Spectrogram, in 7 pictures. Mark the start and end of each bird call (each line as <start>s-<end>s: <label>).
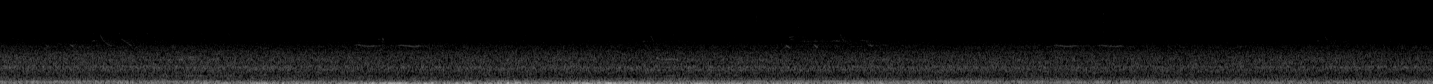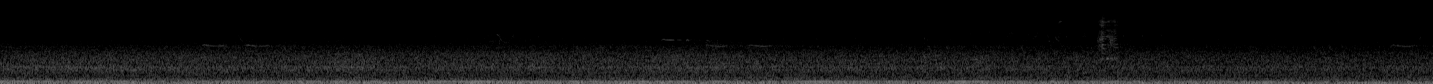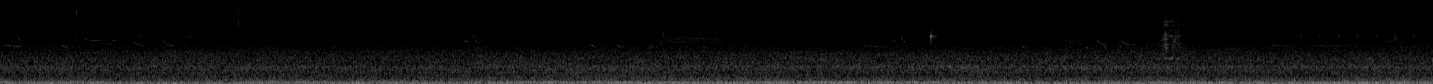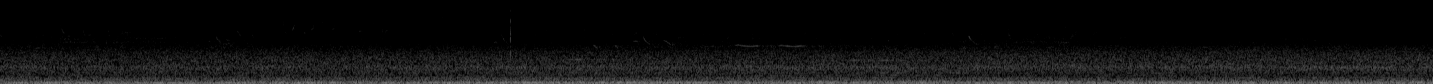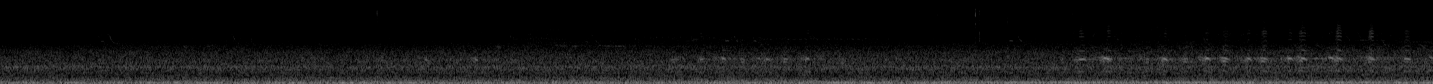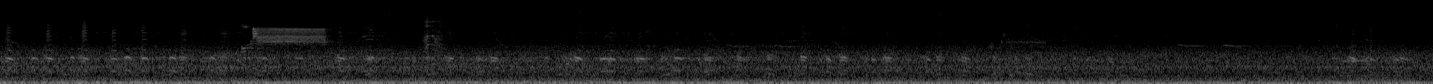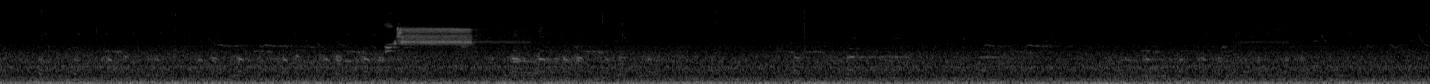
0.0s-1.8s: Baltimore Oriole (Icterus galbula)
3.4s-4.4s: Tufted Titmouse (Baeolophus bicolor)
7.5s-9.1s: Baltimore Oriole (Icterus galbula)
10.4s-11.4s: Tufted Titmouse (Baeolophus bicolor)
16.2s-17.2s: Tufted Titmouse (Baeolophus bicolor)
21.3s-22.2s: Tufted Titmouse (Baeolophus bicolor)
23.5s-26.5s: American Goldfinch (Spinus tristis)
25.2s-25.6s: Common Grackle (Quiscalus quiscula)
28.0s-29.0s: Tufted Titmouse (Baeolophus bicolor)
29.0s-30.9s: American Goldfinch (Spinus tristis)
33.1s-33.7s: Baltimore Oriole (Icterus galbula)
35.0s-36.1s: Red-winged Blackbird (Agelaius phoeniceus)
37.5s-37.8s: Baltimore Oriole (Icterus galbula)
37.9s-38.1s: Red-winged Blackbird (Agelaius phoeniceus)
40.1s-40.8s: Common Grackle (Quiscalus quiscula)
41.2s-47.4s: American Goldfinch (Spinus tristis)
48.5s-49.9s: Baltimore Oriole (Icterus galbula)
50.2s-51.3s: Tufted Titmouse (Baeolophus bicolor)
63.7s-100.3s: Canada Goose (Branta canadensis)
73.8s-75.1s: Red-winged Blackbird (Agelaius phoeniceus)
75.7s-76.2s: Common Grackle (Quiscalus quiscula)
78.9s-79.7s: Tufted Titmouse (Baeolophus bicolor)
83.3s-84.3s: Tufted Titmouse (Baeolophus bicolor)
85.0s-89.9s: Northern Cardinal (Cardinalis cardinalis)
88.0s-89.0s: Blue Jay (Cyanocitta cristata)
89.6s-91.2s: Red-winged Blackbird (Agelaius phoeniceus)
